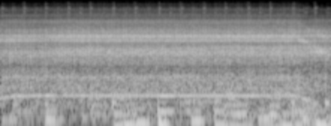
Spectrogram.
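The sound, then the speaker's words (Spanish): A food processor whirs loudly and steadily, its motor holding a constant hum while chopped cauliflower pieces clatter and thump irregularly against the blades as they are ground to a rice-like texture. No one speaks. “Cortamos la coliflor en trozos y la llevamos a la procesadora hasta que quede con textura de arroz.”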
